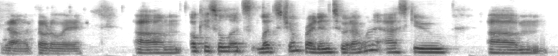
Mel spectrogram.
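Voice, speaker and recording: A man's voice: mid-range voice, expressive, normal speed, gravelly, a bit bright. A man hosting an interview, speaking earnestly with frequent fillers and restarts. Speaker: host.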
